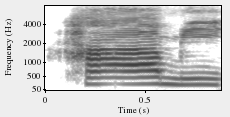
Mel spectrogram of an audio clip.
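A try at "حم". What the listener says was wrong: Betul, mumtaz. Masya Allah.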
